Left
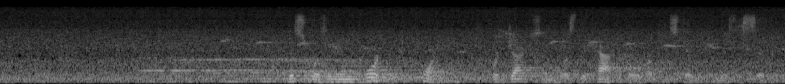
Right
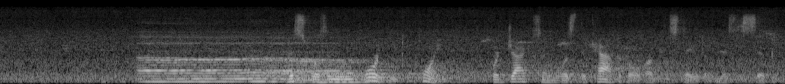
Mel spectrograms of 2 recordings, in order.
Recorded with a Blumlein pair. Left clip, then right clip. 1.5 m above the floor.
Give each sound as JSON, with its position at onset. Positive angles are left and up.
{"t": 1.4, "sound": "singing", "azimuth_deg": -40, "distance_m": 0.5}
{"t": 2.9, "sound": "a man speaking", "azimuth_deg": -15, "distance_m": 0.7}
